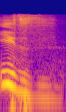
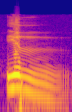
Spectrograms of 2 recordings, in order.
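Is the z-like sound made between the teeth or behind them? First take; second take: behind teeth; between teeth. First: The consonant sounds like a plain buzzing z. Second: The consonant sounds soft, like th in this. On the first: The speaker calls it wrong. "Bukan iz. Kalau iz larinya ke zai" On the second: The speaker calls it right. "ujung lidahnya bersentuhan dengan ujung gigi"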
